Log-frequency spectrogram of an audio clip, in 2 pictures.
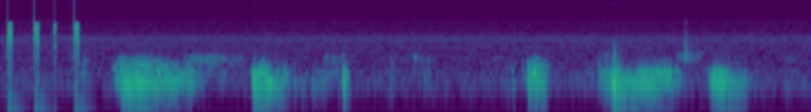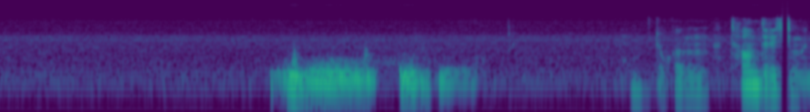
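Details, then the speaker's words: Teaching example of breath sounds: low-pitched, gurgling, snore-like musical sounds with each breath, rhonchi from secretions in large airways, which may clear after coughing up sputum or bronchoscopy. "가래가 이렇게 있는 경우에 어 그르르 그르 하는 소리가 되겠습니다 라지 시크리션 있는 거고 뮤지컬 사운드 그르릉 그르 걸기 스노링 비슷합니다로 피치가 되겠고"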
